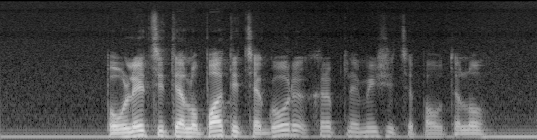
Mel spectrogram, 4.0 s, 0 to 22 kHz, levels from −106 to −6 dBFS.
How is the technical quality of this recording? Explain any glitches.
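Two technical faults stand out: a steady mains hum under the whole recording, and an automatic gain rise near the end.

Mains hum runs throughout at 50 Hz, roughly 15 dB below the speech. A ground loop or nearby transformer is leaking the power line into the signal path, so a constant low drone with some low harmonics sits beneath everything.

Automatic gain rising occurs from 2.59 to 3.84 s. The input fell by about 10 dB, and the gain control responded by gradually adding about 4 dB. Speech and room background swell together over that stretch, separate from the natural level shifts when the talker moves.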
